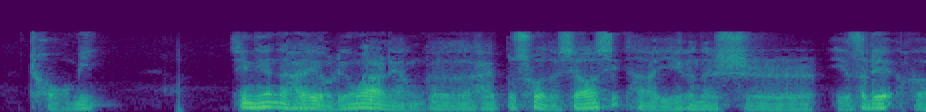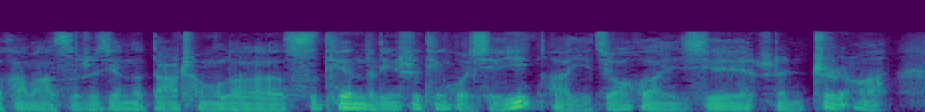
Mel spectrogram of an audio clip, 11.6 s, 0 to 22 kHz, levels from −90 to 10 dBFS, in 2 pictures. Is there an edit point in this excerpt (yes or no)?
no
